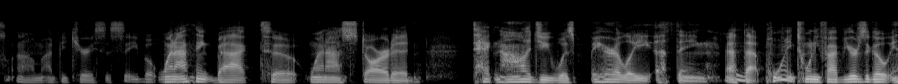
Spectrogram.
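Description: At 1.65 s, just before "I think back", the microphone volume is stepped up. The call software evidently judged the input too quiet and raised the device's input volume in a single jump of about 8 dB. Because the change happens at the device input rather than in any later processing, the speech and the background noise floor rise together. Across the whole clip, the call path leaves nothing above 8 kHz, consistent with a G.722 wideband codec.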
